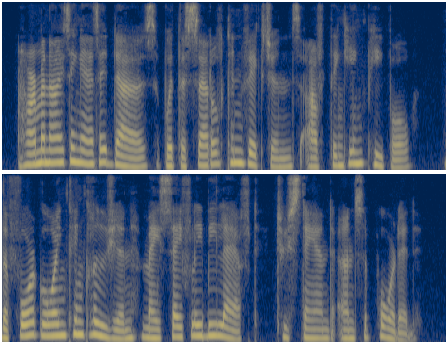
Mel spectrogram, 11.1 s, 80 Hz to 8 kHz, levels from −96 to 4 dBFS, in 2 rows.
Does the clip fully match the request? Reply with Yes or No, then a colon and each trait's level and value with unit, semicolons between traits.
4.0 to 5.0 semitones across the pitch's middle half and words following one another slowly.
Yes: average, 4.6 semitones; slow, 115 wpm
